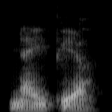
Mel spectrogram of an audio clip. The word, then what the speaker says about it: Napier: it's um uh centered around Napier am I pronouncing that right Peter please correct me uh if if I'm incorrect there Napier but I assume it's Napier and in the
